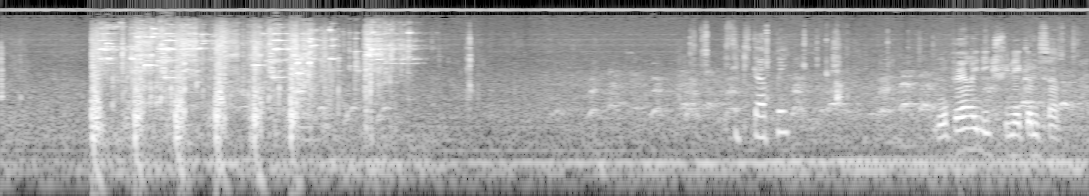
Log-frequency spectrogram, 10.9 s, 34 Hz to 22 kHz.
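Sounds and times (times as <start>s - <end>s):
faint glass bottle clinks: 0.9s - 4.4s
glass bottle shattering after being shot at during target practice: 0.9s - 4.5s
tinkling, scattering glass fragments: 0.9s - 4.5s
speech: 7.6s - 8.5s, 9.4s - 10.8s.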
